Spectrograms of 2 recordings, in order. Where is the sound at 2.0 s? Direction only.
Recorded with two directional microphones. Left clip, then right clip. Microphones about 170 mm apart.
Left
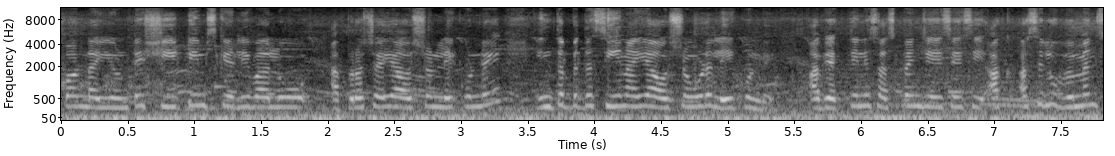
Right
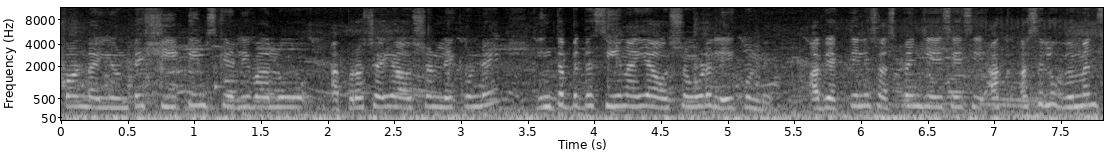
40° left (ahead or behind).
